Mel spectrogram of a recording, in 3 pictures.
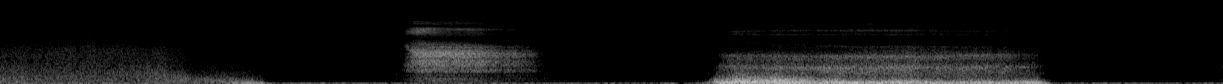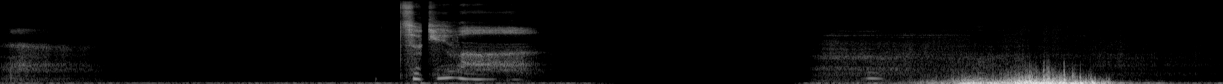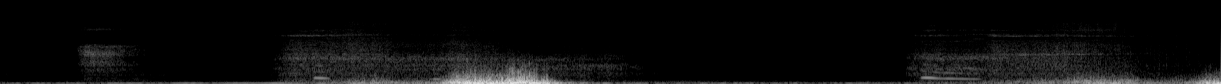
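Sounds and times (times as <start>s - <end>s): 
ASMR breath blowing into ear: 0.0s - 2.7s, 7.1s - 10.5s, 20.5s - 24.1s, 27.5s - 30.8s, 33.6s - 36.6s.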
